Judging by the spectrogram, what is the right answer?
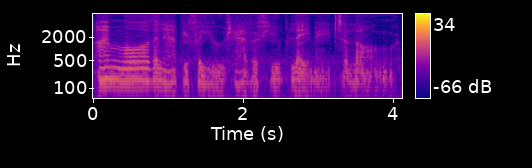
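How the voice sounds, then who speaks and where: A woman playing a possessive, seductive dragon queen in an intimate audio roleplay, slow, doting and imperious, with a breathy, gravelly whisper. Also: low voice, steady tone, dark tone, a little hiss or hum, exaggerated voice. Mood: commanding, doting.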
